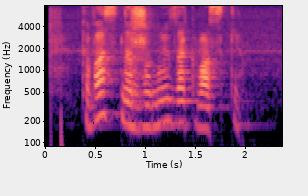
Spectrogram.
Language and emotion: Russian, neutral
